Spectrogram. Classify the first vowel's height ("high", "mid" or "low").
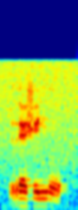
mid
